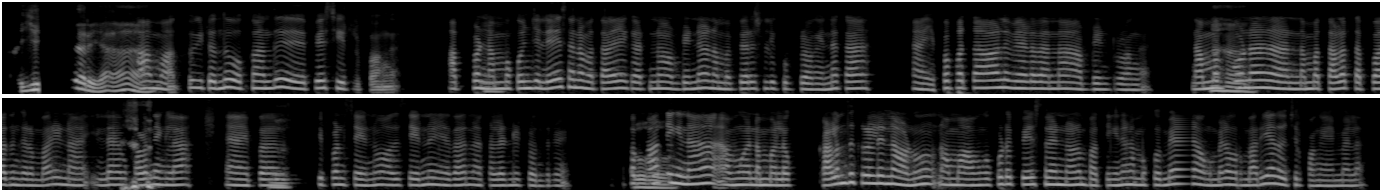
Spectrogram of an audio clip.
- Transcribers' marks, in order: laugh
- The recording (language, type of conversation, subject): Tamil, podcast, பணிநிறுத்தங்களும் வேலை இடைவெளிகளும் உங்கள் அடையாளத்தை எப்படிப் பாதித்ததாக நீங்கள் நினைக்கிறீர்கள்?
